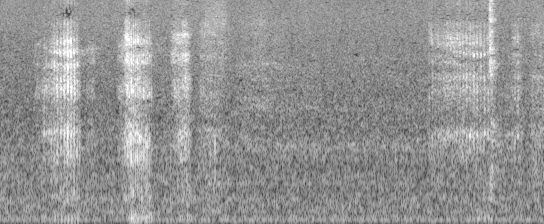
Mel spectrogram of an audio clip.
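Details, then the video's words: A female pet dog asleep and snoring softly: a low, steady rumbling drone with a few brief, breathy snorts near the start and end, over quiet background hiss. "Dog snoring"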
